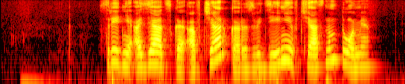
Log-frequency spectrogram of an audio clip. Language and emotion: Russian, positive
